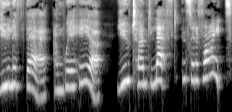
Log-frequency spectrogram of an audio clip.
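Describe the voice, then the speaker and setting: A woman's squeaky, put-on character voice, raised and projected, extremely high in pitch and fairly slow. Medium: read story.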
